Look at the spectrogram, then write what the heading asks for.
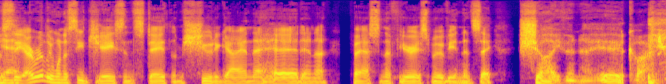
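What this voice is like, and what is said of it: Usual voice. Nothing is said of it.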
